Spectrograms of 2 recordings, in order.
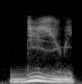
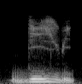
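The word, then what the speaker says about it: dix-huit: So you will make this little link between the two, the liaison. 18, 18, 18.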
